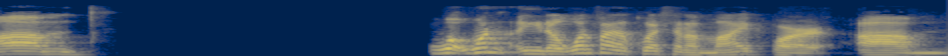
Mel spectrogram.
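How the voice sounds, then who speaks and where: Swinging very widely in pitch, a man with an American accent speaks at a fairly high pitch. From Southern California, Orange County. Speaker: newspaper columnist and moderator. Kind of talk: moderated author conversation. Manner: fast; animated.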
